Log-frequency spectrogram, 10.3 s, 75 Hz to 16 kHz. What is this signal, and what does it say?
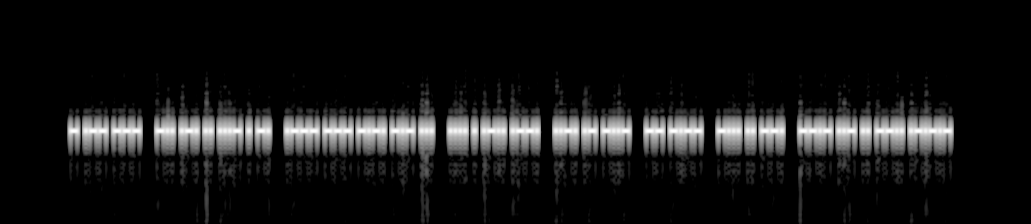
Morse code, heard as a keyed tone, about 50 wpm, 700 Hz. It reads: TWO DRIVEN JOCKS HELP FAX MY BIG QUIZ.
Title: Pangram Challenge v2 - 50wpm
